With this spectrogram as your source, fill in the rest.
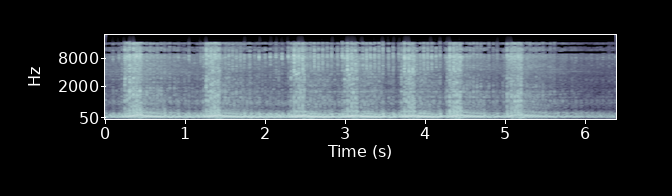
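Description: A motorcycle engine revs up sharply in short, repeated bursts.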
